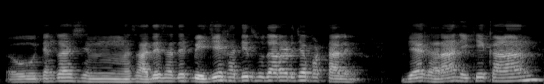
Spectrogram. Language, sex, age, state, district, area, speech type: Goan Konkani, male, 30-45, Goa, Quepem, rural, spontaneous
